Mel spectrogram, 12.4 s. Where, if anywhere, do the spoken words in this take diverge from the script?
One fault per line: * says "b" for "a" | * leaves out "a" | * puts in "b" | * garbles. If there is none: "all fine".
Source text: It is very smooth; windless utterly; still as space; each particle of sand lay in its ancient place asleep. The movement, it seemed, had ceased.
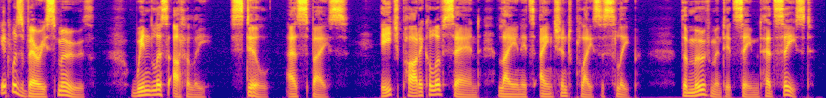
* says "was" for "is"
